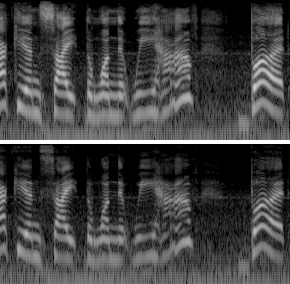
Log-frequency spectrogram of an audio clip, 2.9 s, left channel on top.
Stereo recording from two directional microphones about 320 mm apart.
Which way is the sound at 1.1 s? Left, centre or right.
Left.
